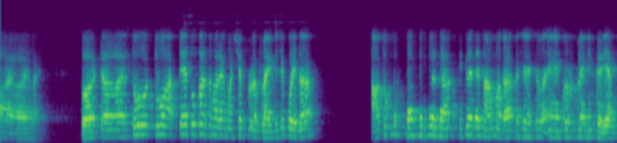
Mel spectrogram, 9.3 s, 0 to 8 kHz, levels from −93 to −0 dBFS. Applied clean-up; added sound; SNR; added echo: neural mask model DeepFilterNet 3.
